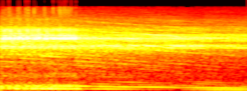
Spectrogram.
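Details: Mixer grinder motor running at steady speed before repair: loud, harsh high-pitched roar with a rough, buzzy edge; the worn motor bush needs replacing.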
